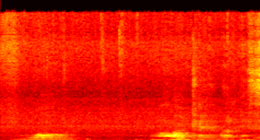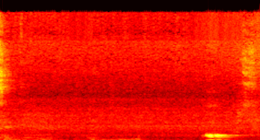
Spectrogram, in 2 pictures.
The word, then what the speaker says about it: Waud: I'm talking about this wonderful, wonderful artist, Alfred, and I always pronounced it Waud, but it's Waud. It's an English name, and Waud.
